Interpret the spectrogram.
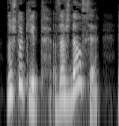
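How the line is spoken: Cheerful question. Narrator (Russian): весело спросила Рита

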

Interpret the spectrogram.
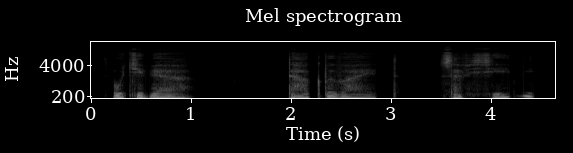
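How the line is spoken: Barely audible whisper. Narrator (Russian): прошептал Артем едва слышно

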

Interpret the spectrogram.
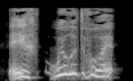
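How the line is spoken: Hoarse, forced-out words. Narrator (Russian): хрипло выдавил из себя жандарм

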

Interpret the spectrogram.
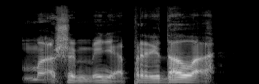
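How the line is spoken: Strained, forced out. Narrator (Russian): выдавил

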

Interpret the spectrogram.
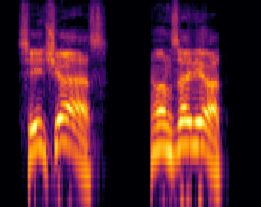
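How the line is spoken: Ghost shouting. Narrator (Russian): крикнул призрак

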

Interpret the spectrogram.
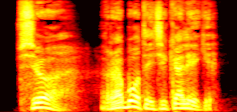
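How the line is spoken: Grumbling mutter. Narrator (Russian): пробурчал Мордюков

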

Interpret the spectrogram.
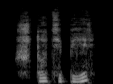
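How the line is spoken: Tragic whisper. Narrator (Russian): спросила я трагическим шепотом

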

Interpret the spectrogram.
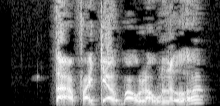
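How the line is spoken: Cold question. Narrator (Vietnamese): Tiểu Bàng lại lạnh lùng hỏi

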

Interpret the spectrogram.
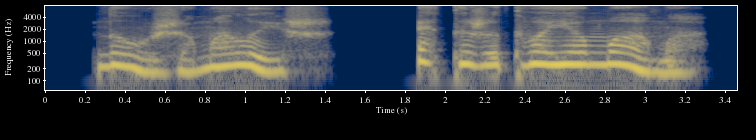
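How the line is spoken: Pleading whisper. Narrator (Russian): умоляюще прошептала Ася

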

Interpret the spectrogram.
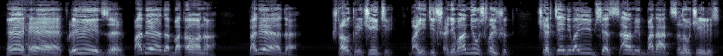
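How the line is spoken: Shouted. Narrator (Russian): выкрикнул Рыжебородый

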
